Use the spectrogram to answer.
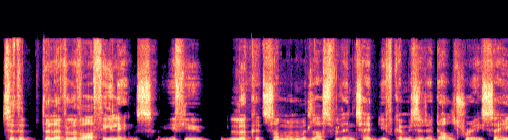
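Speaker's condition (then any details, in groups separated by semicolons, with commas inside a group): No condition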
